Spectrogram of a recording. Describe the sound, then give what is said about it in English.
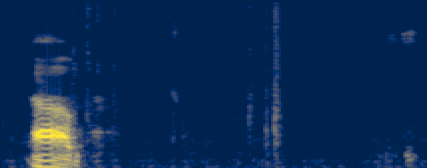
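Typing on a computer keyboard: a brief voiced sound opens, followed by a few sparse, faint key clicks spread irregularly over the rest of the moment. “Okay, I'm typing it in right now.”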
